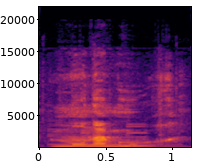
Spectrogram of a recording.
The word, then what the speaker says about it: mon amour: You say mon amour. You do the liaison. Mon amour. Why? Because it ends with an N and the next word starts with an A. So you link both.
